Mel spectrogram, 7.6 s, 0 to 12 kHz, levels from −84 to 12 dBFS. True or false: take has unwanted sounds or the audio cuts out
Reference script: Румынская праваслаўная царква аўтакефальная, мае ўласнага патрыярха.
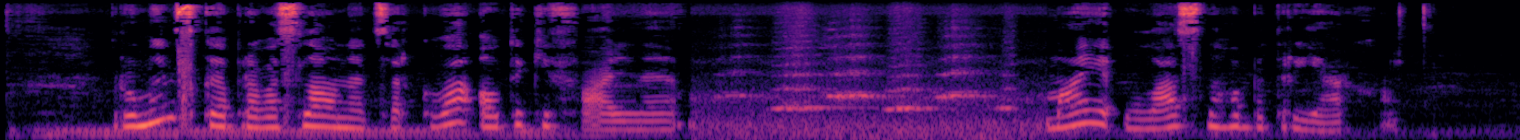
true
